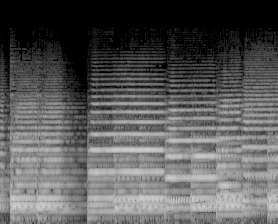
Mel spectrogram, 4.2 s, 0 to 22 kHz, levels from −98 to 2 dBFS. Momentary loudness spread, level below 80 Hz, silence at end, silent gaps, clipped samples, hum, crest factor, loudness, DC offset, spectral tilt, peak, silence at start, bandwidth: 7 LU; -54 dBFS; 0 s; none; under 0.1%; none; 14 dB; -20 LUFS; under 0.1%; -5 dB/octave; -6 dBFS; 0 s; 9 kHz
